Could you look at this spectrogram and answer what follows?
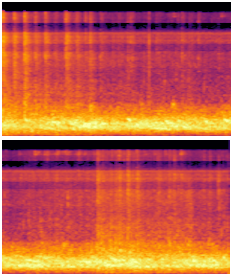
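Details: Kolkata pigeons cooing together, a dense steady chorus of low, soft, rolling coos that overlap continuously with no pauses, with a few faint clicks and rustles above.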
